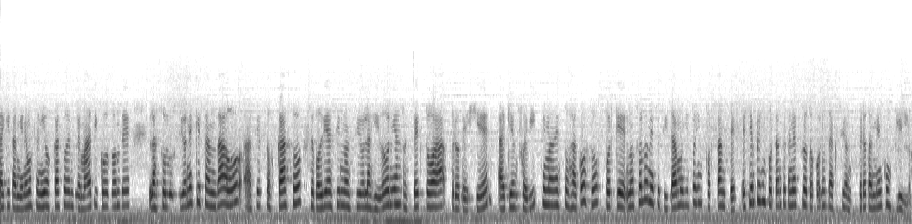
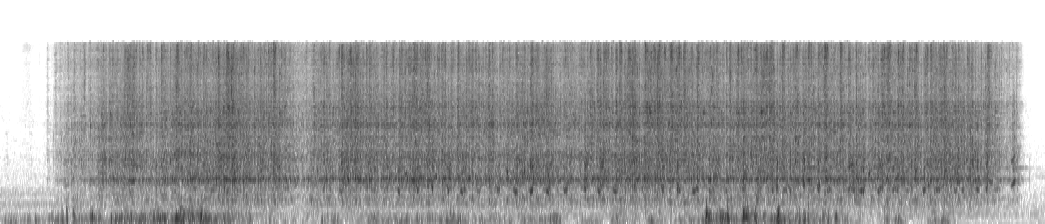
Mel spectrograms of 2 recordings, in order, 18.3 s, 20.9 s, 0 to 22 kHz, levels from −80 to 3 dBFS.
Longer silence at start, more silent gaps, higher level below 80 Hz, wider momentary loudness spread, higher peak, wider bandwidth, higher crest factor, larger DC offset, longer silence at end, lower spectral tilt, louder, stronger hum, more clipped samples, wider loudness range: second, 0 s vs 0.3 s; neither; about the same, -38 dBFS vs -36 dBFS; about the same, 7 LU vs 8 LU; about the same, 0 dBFS vs 0 dBFS; second, 6.6 kHz vs 11.5 kHz; about the same, 18 dB vs 18 dB; neither; second, 0 s vs 0.5 s; first, -8 dB/octave vs 0 dB/octave; second, -19 LUFS vs -15 LUFS; neither; neither; about the same, 3 LU vs 3 LU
